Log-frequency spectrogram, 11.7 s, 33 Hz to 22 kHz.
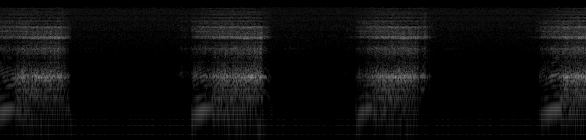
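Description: Loud rattling snores on each breath in, about 17 a minute, with quiet breath out between; ordinary snoring.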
